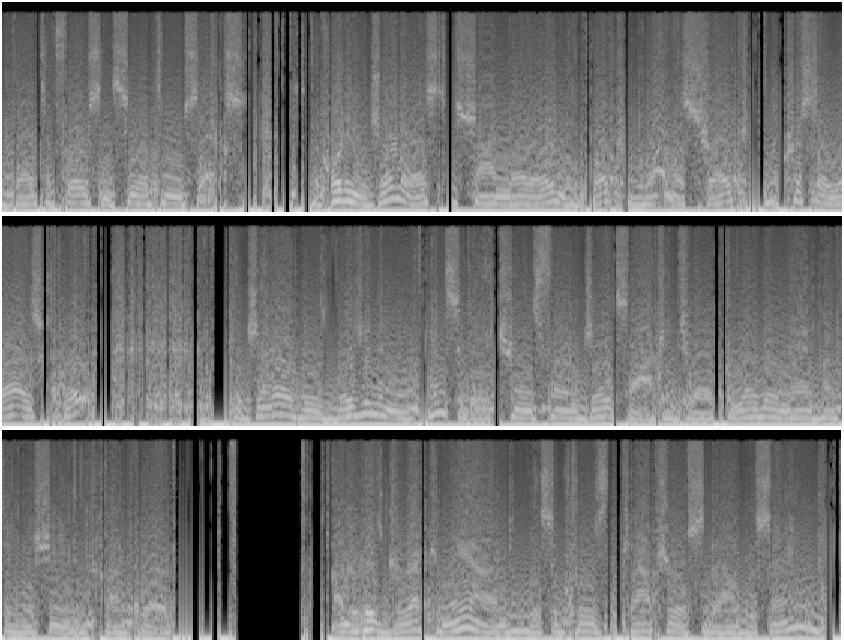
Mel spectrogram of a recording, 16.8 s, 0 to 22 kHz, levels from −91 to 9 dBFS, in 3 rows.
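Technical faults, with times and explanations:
Throughout, low bit depth without dither: the speech is coated in a harsh, grainy distortion nearly as loud as the speech itself, which swells and shifts with each syllable and vanishes with the sound, so quiet tails sputter or cut to dead silence. The likely cause is truncation to about 3 bits. Unlike dithered requantisation or a steady hiss, the error follows the speech rather than sitting underneath it as a constant noise floor.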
